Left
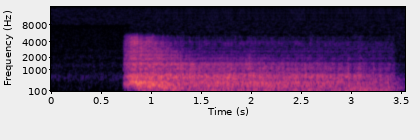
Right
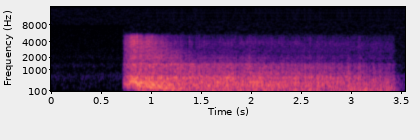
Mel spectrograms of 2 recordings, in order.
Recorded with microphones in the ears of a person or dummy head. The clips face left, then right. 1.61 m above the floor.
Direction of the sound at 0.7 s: 50° right (ahead or behind).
